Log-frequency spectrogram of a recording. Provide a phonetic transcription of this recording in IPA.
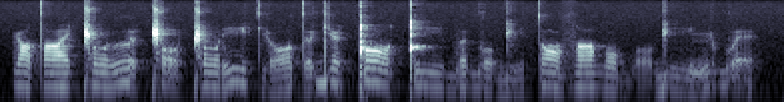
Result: y˧˩tˤɛː˧ǁo˧ lːə̰˥ǁɔ̰˥˧ǁo˧ɾiː˥˧ tʲɔː˩˧tə̰˥dʲœ˥˧ǃɔː˥˧ ǃiː˥˧bə˥ɡo˧˩ ɡi˩˧tɔ˥˧zˤɛ˥ ðˤu˧˩bɔ̰˩˧ɡiː˧˩ nʲə˥ɡʷɛ̰˥˧

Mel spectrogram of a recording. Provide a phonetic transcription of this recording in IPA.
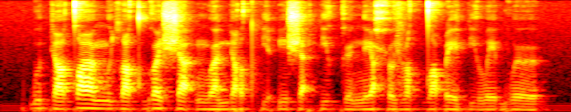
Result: ɓupʲœ tˤɵjɘŋʷiʎœtˤ ɡʷi ʃaʔ ŋʷa mʲeɾɵtˤpʲøʔi ʃaʔpʲu køne ħuvʲɘtˤdˤiɓe pʲuwebwɵ

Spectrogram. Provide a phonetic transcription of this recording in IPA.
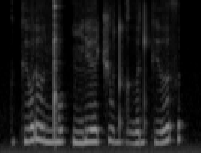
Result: kʲɔ ɾəːŋ͡ǃokĩ ɾʲɛːt͡ʃudɡʱəd kʲəːθ

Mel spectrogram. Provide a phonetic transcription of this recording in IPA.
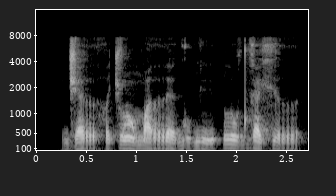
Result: d͡ʒæ˩˧rhʌ˩˧t͡ʃlɔ̃˧˩˧mɑ˩˧ rɛ˧˩˧ɡu˧˩˧ɡĩ˧˩˧ | lu˧˩˧dɡæ˧˩˧ xʲə˧˩˧r

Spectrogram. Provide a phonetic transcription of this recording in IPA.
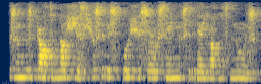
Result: zũɲuzpʲa dˤunɔ çəz çosrøspo çøsʕusẽ ɲũsrɛ ʎydˤũsnũz

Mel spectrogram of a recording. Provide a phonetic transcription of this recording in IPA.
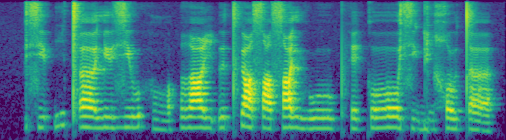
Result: sʲɘʔi̤tʼɐː lʲɨzʲuhɔ̤ | ðˤiːʔɨtʰɨsˤi sˤɐlʲṳ wuːpʰekoːsʲɐ ɡi̤χutɐː

